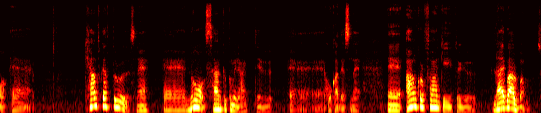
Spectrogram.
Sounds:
speech

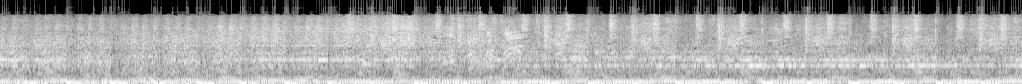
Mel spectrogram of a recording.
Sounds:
inside a large room or hall
music

